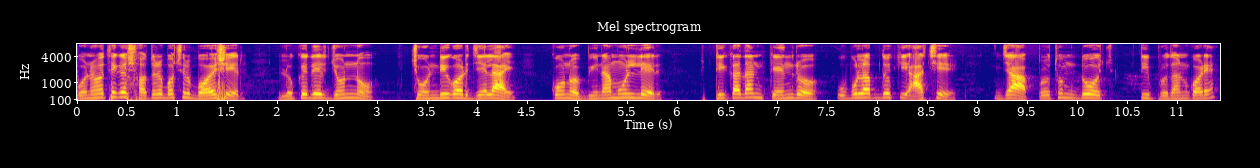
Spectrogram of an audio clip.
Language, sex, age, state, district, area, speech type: Bengali, male, 18-30, West Bengal, South 24 Parganas, rural, read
